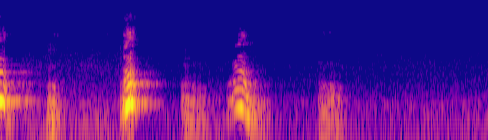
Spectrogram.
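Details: A pet dog from a humorous compilation of talking dogs mixes short gruff barks with higher, bending yelps and whines. The sounds come in an irregular string over a few seconds, then fall to quiet.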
